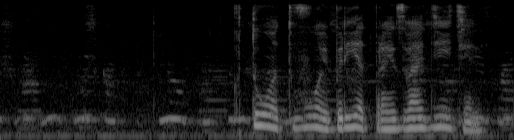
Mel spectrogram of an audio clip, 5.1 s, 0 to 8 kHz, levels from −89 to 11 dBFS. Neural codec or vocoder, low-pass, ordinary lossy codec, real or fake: none; 7.2 kHz; none; real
